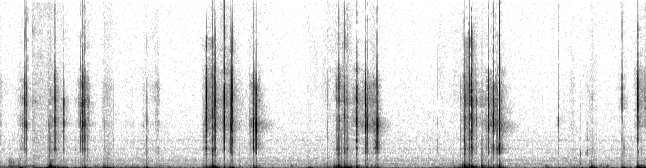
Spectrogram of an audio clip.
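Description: Long glossy nails on both hands tap and scratch the ridges of a glowing, cone-shaped hollow night lamp with a stacked, ridged, translucent plastic-like shell, held up close. Sharp, dry clicks and brief bright scratches come in quick clusters, each with a soft low thump underneath. The hits die away almost at once, with quiet pauses between the bursts.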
